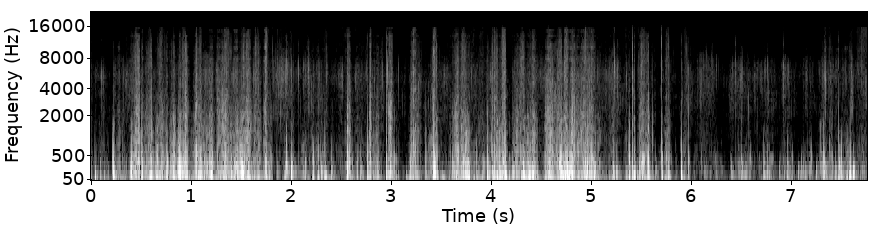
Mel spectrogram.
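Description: Latex-gloved fingertips scratch and rub both small, hollow silicone ear covers of a binaural microphone. It makes fast, dense bursts of muffled, low-heavy scraping and thumping that fade to softer, sparser rubbing near the end.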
